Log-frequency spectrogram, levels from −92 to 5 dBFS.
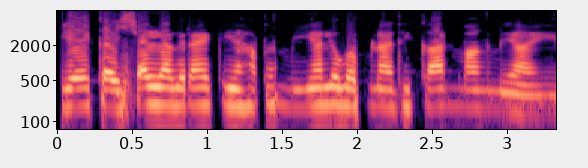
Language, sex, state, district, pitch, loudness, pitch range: Hindi, male, Bihar, Jamui, 185 Hz, -14 LUFS, 175-190 Hz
